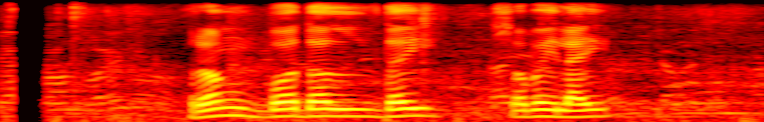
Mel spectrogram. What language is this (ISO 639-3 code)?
nep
